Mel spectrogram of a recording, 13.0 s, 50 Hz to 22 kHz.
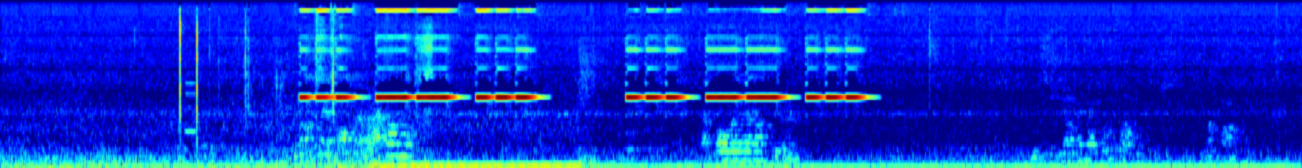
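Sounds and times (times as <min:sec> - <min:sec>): mobile phone beeping ringtone: 0:03.0 - 0:05.5.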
